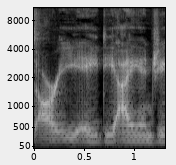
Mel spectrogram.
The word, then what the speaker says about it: Reading: they have a place here called reading it's r-e-a-d-i-n-g and it's actually pronounced reading which makes me so annoyed I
